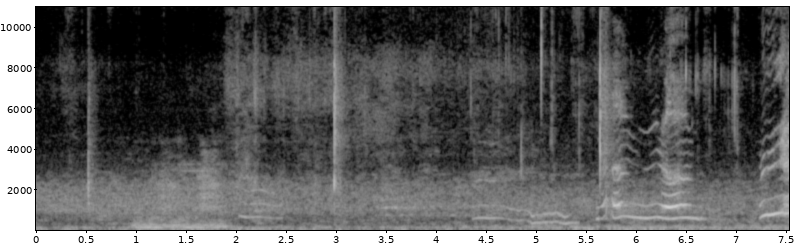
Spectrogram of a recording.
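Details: A female kitten making funny sounds while eating: a run of short, high, wavering mews and squeaks, some rising then dipping, getting louder and more frequent toward the end, with faint clicks and quiet indoor background noise.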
